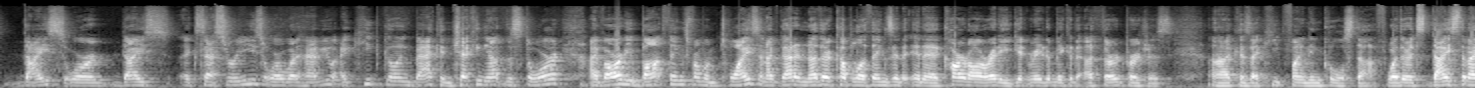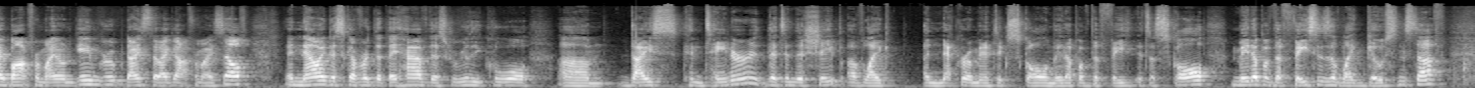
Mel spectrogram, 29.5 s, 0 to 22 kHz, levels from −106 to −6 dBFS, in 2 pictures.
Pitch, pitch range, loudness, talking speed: 145 Hz, 130-170 Hz, -18 LUFS, 220 wpm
